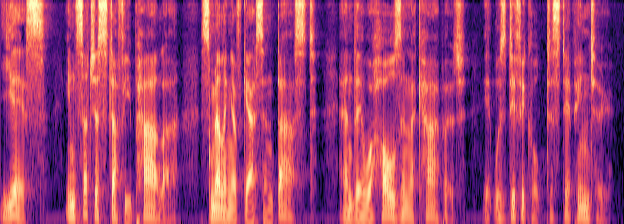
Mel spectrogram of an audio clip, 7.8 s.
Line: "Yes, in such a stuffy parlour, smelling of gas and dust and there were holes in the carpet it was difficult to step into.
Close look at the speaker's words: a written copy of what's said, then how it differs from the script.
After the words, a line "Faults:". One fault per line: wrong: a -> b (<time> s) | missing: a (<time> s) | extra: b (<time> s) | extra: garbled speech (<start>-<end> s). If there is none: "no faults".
"Yes, in such a stuffy parlour, smelling of gas and dust and there were holes in the carpet it was difficult to step into.
Faults:
no faults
